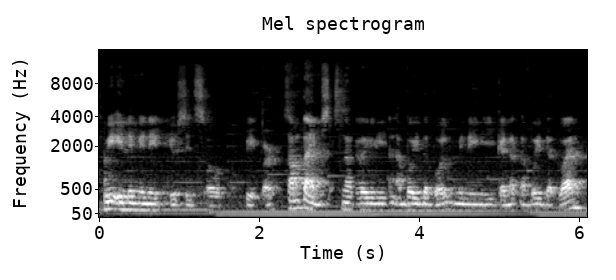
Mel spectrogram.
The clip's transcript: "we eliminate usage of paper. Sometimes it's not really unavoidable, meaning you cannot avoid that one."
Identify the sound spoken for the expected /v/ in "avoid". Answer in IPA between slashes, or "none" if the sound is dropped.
/b/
